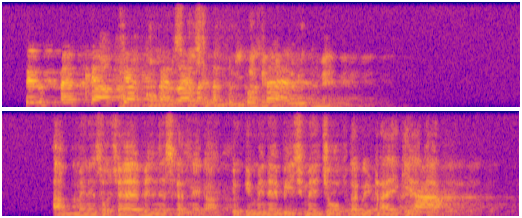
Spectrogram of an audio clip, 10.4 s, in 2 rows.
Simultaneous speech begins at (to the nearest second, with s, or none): 1 s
